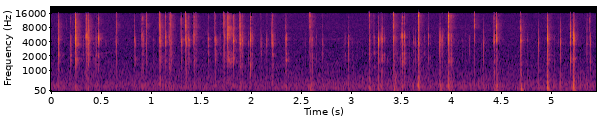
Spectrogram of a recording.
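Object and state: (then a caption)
Plastic cylinder puzzle toy. Long nails tap fast on a small plastic cylindrical puzzle toy with colored tiles, likely hollow, held close to the mic. Dozens of quick, dry, bright clicks come in an uneven patter with almost no low end and no ring between taps.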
